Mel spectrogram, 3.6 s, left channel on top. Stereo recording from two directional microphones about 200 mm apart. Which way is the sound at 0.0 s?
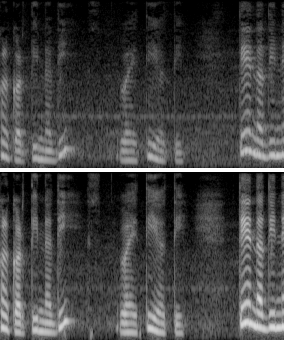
45° right (ahead or behind).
